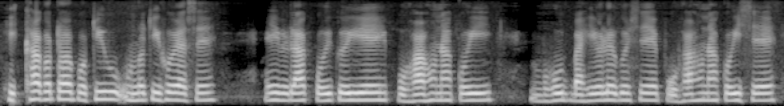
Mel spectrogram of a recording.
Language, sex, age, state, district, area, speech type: Assamese, female, 60+, Assam, Dibrugarh, rural, spontaneous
